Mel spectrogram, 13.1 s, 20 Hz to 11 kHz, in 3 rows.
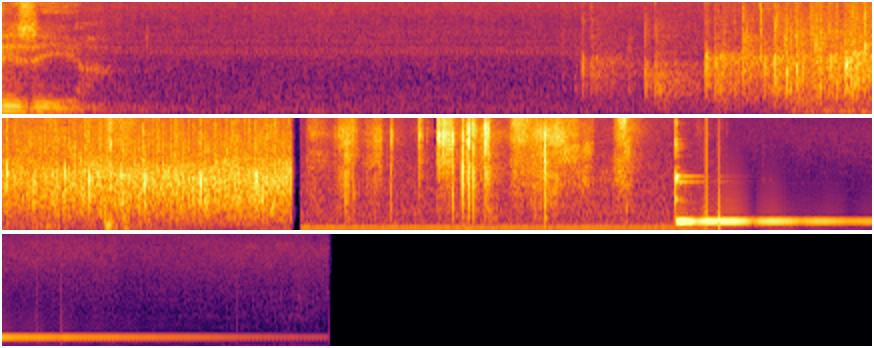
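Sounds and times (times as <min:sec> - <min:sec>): audience applauding: 0:02.8 - 0:05.8
scattered claps: 0:02.8 - 0:05.8
low steady hum: 0:05.9 - 0:10.3.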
